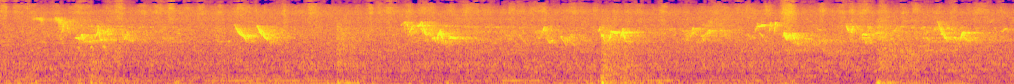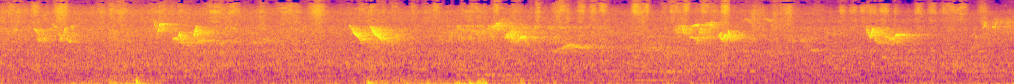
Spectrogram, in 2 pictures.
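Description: Birds chirping: short, high, down-slurred notes repeating about once a second, over a low rumble with a few low thumps.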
